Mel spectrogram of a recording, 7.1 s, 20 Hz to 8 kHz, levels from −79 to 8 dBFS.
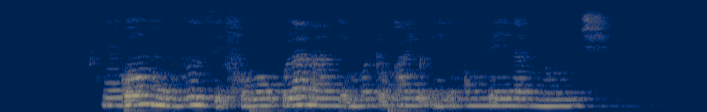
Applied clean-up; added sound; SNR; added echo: none; Bowed string instrument; 20 dB; reverberation time 0.6 s.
